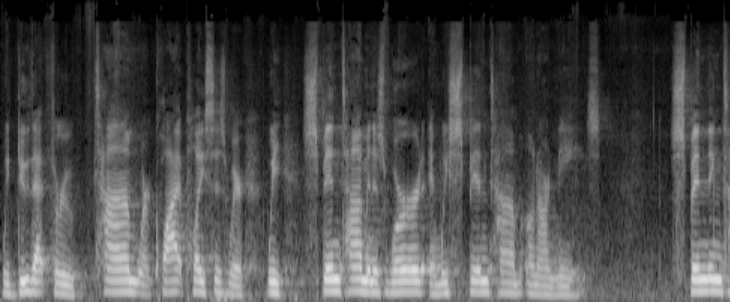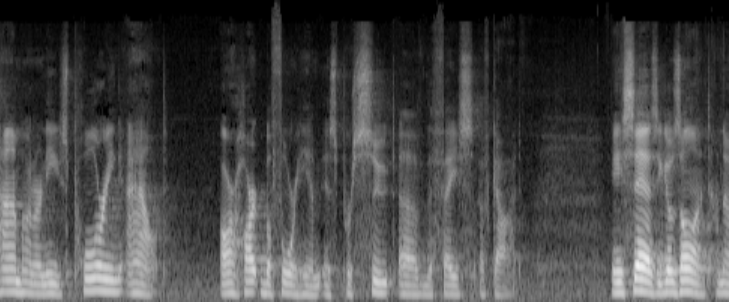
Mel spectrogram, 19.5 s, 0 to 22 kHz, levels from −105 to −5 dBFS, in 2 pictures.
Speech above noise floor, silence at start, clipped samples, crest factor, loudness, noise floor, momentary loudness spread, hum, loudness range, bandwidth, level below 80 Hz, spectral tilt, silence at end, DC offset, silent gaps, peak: 32 dB; 0.05 s; under 0.1%; 22 dB; -26 LUFS; -58 dBFS; 16 LU; none; 8 LU; 15 kHz; -60 dBFS; -6.5 dB/octave; 0 s; under 0.1%; none; -4 dBFS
